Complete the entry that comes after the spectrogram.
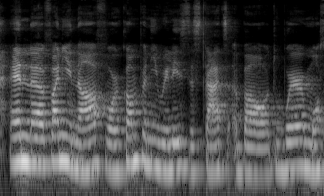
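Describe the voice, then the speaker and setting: In a room with audible echo, a woman with a non-native accent speaks at medium pitch and a moderate pace with ordinary pitch variation. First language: not English. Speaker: vlogger. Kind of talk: casual advice vlog. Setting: filming alone to camera. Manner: halting at times.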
